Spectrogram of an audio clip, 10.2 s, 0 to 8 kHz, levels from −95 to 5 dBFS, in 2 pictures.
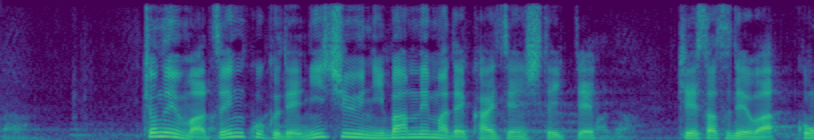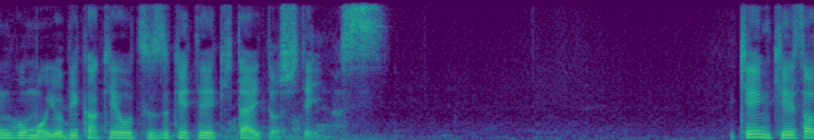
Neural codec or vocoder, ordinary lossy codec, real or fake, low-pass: codec, 16 kHz, 4 kbps, FunCodec, trained on Chinese and English, 50 frames a second; none; fake; none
